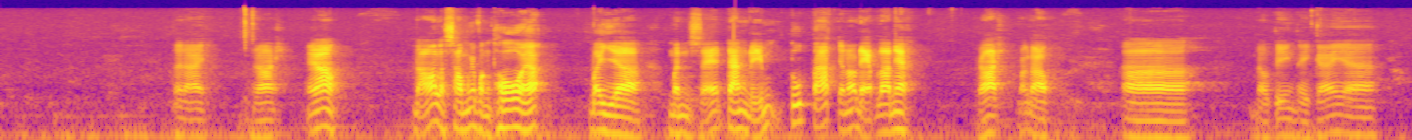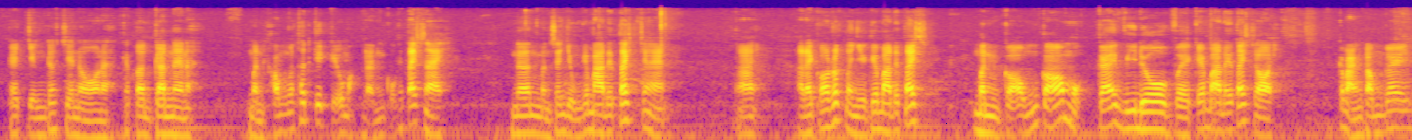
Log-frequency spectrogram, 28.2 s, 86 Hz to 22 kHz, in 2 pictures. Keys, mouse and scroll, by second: 2.4 space, 10.6-11.2 scroll up 1, 13.0 scroll down 1, 13.1 click, 19.4 click, 20.8 BackSpace, 22.1 scroll down 1, 23.1-23.4 scroll down 1.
